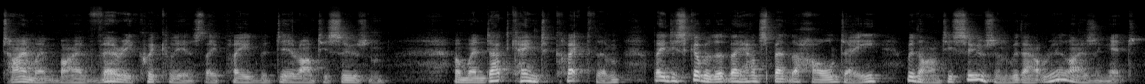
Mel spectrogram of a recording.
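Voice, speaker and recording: An older man narrating his own children's story in an expressive storytelling style. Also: on the low side, moderate pace, vocal fry, echoey room, low-quality recording.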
